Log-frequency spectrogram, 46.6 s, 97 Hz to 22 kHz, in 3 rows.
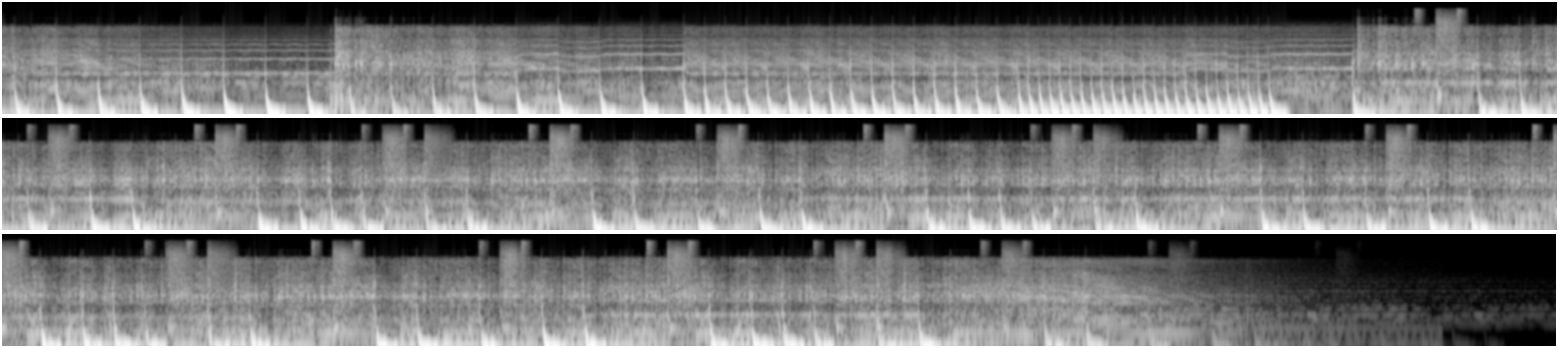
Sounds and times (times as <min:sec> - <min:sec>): Dubstep: 0:00.0 - 0:44.8.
